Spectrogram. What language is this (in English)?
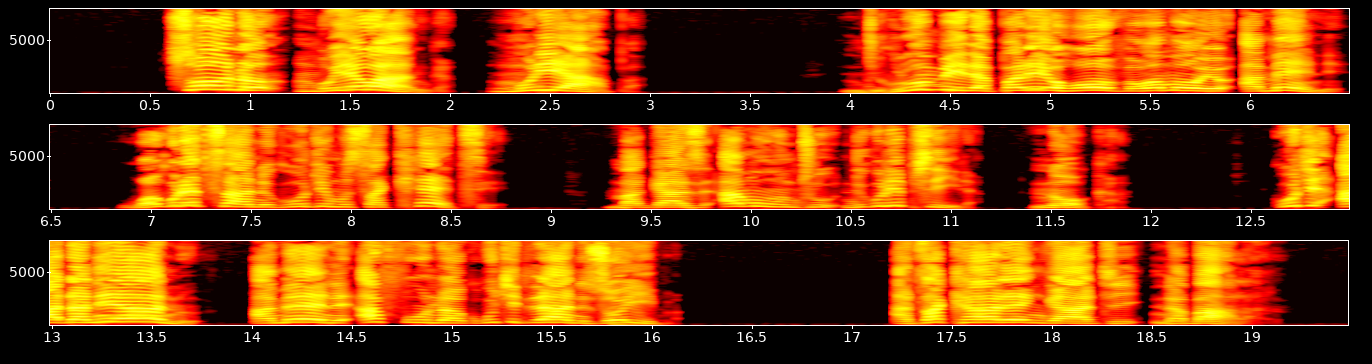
Nyanja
